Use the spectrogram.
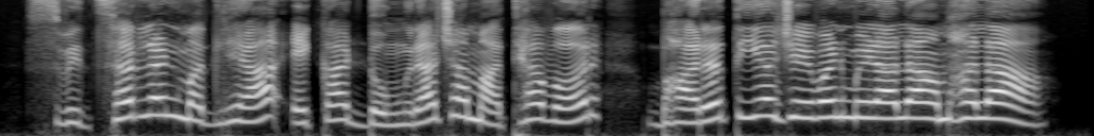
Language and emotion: Marathi, surprised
